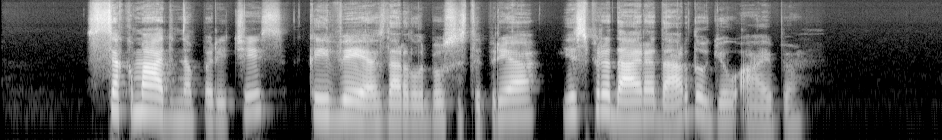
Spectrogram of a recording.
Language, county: Lithuanian, Vilnius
